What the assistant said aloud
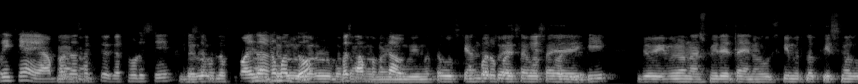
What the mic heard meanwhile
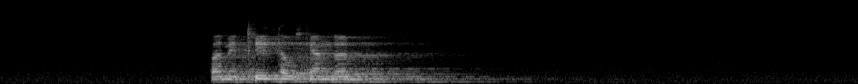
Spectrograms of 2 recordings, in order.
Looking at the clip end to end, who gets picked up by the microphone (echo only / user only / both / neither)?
user only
